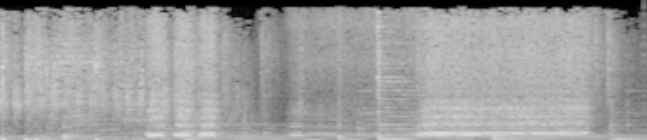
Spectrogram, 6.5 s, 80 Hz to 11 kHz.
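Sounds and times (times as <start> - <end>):
steam train departing rumbling: 0.0 - 6.3
steam train whistle: 1.5 - 6.2.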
